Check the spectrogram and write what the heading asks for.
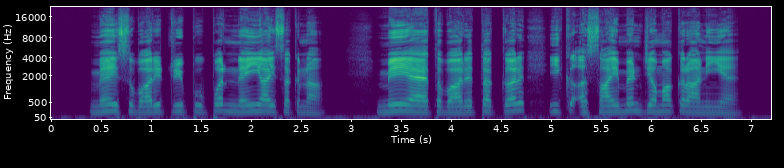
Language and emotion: Dogri, sad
